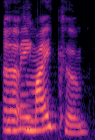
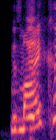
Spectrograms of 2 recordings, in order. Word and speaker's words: Micah: Make Micah. Micah? It's like Michael, but without an L at the end.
